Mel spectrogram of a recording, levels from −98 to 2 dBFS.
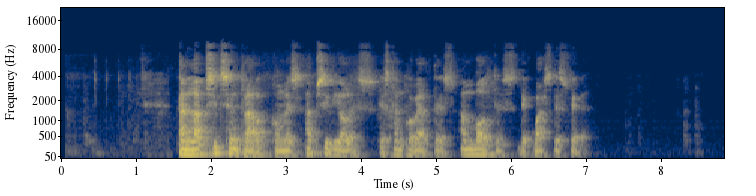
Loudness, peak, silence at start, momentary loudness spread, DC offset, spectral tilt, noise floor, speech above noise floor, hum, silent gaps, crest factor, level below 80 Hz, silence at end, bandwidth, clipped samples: -22 LUFS; 0 dBFS; 1.1 s; 14 LU; under 0.1%; -5 dB/octave; -82 dBFS; 61 dB; none; none; 24 dB; -40 dBFS; 1.85 s; 9.6 kHz; under 0.1%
